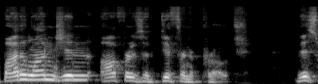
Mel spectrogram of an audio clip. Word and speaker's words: Baduanjin: All right, Baduanjin offers a different approach. This widely and I'm going to spell it here, b a d u a n j i n, Baduanjin.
